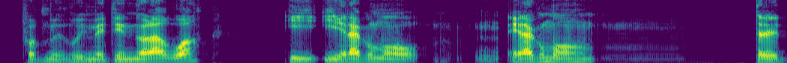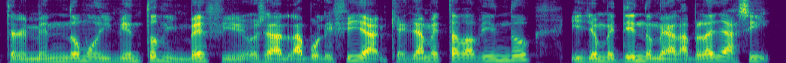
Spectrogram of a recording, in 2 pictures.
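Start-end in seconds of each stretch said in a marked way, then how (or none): none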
